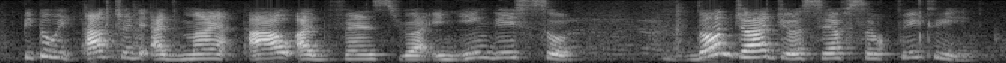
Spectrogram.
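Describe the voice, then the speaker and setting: The speaker talks at a moderate pace in a French accent. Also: woman. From French-speaking country. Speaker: English learning vlogger. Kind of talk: casual vlog talk.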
